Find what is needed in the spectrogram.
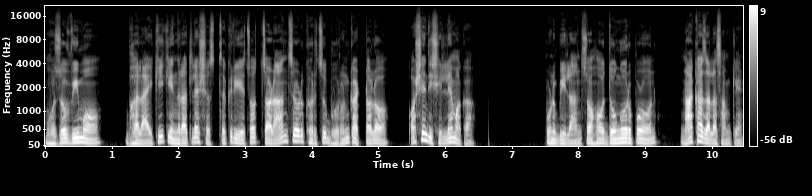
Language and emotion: Goan Konkani, sad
